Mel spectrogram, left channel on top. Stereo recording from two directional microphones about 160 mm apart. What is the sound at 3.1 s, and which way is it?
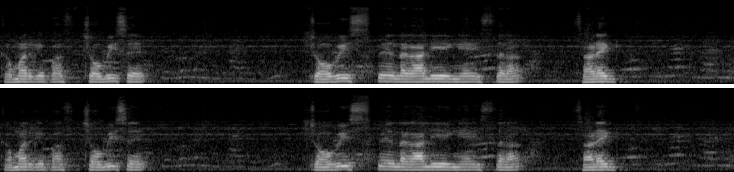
A man's voice, 35° right (ahead or behind).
